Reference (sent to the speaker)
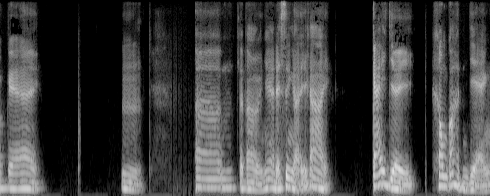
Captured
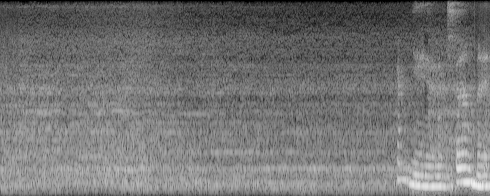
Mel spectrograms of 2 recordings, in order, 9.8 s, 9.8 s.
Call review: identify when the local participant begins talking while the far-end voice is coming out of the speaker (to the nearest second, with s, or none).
8 s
